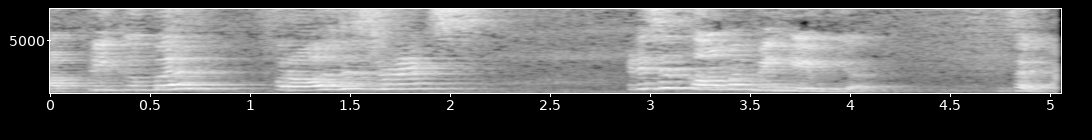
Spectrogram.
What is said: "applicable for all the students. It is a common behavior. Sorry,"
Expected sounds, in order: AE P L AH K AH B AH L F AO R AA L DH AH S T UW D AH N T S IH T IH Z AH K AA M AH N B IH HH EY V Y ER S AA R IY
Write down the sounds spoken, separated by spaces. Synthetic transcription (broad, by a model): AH P L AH K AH B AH L F AO R AA L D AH S T UW D AH N T S IH T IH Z AH K AA M AH N B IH HH EY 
